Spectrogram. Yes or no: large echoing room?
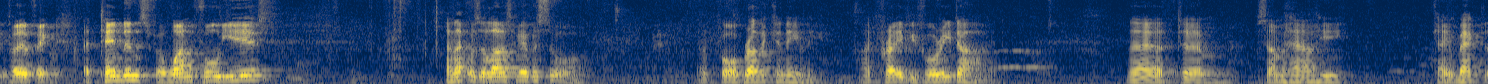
yes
